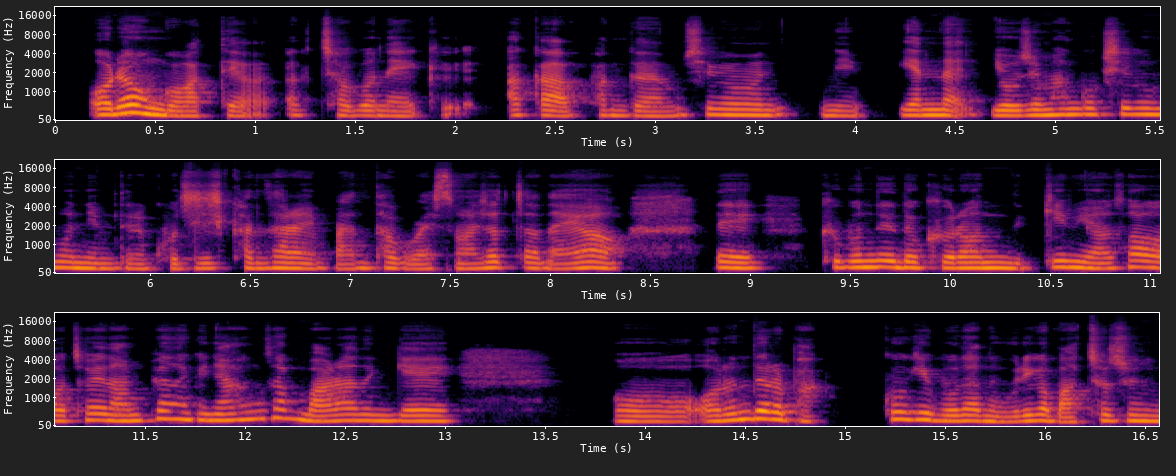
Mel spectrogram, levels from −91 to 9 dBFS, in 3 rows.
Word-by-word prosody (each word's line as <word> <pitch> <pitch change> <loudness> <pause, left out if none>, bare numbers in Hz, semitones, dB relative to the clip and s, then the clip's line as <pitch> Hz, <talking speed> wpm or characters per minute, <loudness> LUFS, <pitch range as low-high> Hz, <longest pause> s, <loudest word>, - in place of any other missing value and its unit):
어려운 230 +2 +7
것 175 - +2
같아요. 165 +1 -4 0.2
아 185 - -7
그 190 - -24
저번에 175 -2 -5
그 220 - -14 0.3
아까 180 -3 -2
방금 175 -1 -5
시부모님 195 -3 -2 0.2
옛날 190 +1 +1
요즘 180 +2 +3
한국 210 +1 +1
시부모님들은 195 -5 0
고지식한 180 +2 -4
사람이 185 -1 0
많다고 185 +2 -5
말씀하셨잖아요. 185 +3 -2 0.4
네, 195 -2 +2 0.3
그분들도 215 -1 +2
그런 195 -1 +3
느낌이어서 195 +1 0
저희 220 +3 -1
남편은 210 +6 +1
그냥 220 0 0
항상 270 +1 -1
말하는 200 +1 +1
게 190 -1 0 0.8
어 180 -2 -2
"어른들을 240 +6 +4
바꾸기보다는 195 0 -1
우리가 195 +4 +1
맞춰주는 195 +4 -1
190 Hz, 335 characters per minute, -23 LUFS, 180-210 Hz, 0.8 s, 어려운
